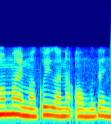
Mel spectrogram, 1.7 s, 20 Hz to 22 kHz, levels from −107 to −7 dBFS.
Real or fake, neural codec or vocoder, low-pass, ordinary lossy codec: real; none; 5.4 kHz; none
